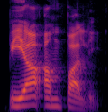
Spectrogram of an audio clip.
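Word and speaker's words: Paiyampalli: और important site है पाइया पी ए आई वाई ए पाया अंपी या इसको ऐसे भी प्रोनाउंस कर सकते हैं पिया अंपाली पिया अंपाली कहां पर है तो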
